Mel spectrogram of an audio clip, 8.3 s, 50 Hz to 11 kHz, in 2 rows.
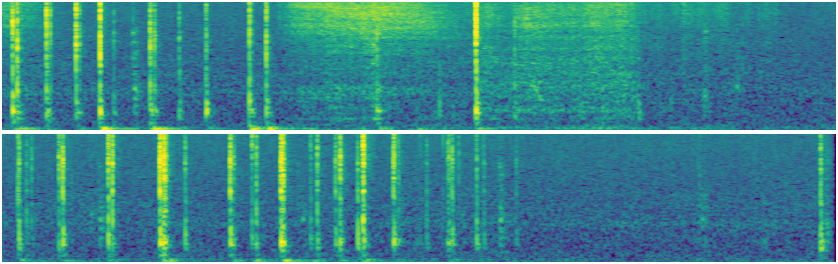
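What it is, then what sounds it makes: Cardboard perfume box. Fingertips and natural nails of both hands tap rapidly on the lid of a small cream Chloé eau de parfum cardboard box (30 ml), likely still holding its bottle, lying flat on a grey surface. Quick, irregular clicky taps with short dull low thuds come in bursts, with a brief soft high hiss early on. Each tap dies away almost at once.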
